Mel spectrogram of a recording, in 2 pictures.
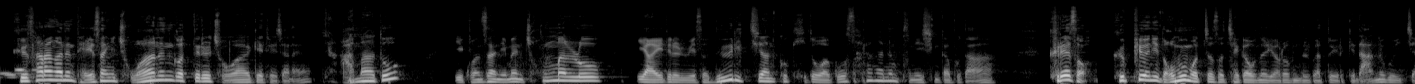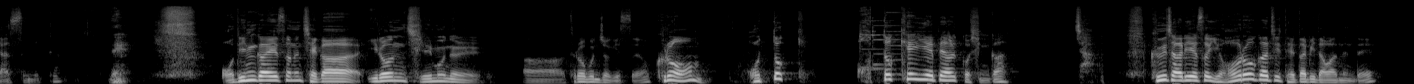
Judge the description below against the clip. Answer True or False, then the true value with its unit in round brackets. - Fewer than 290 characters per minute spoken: False (315 characters per minute)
